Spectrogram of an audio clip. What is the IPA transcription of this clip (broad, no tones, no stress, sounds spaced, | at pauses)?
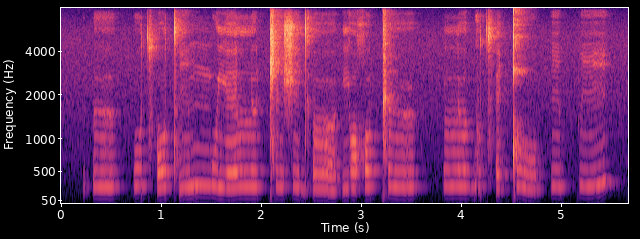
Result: ʔ ɨ | u t͡sʼ o tʼ i mː u j e lː ɨ ǁ i ʃ i d ʔ ɵ | j o χ u ǁ ʉ | lː ʉ ə̯ ɡ u t͡sʼ e ǃ u | i pː i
